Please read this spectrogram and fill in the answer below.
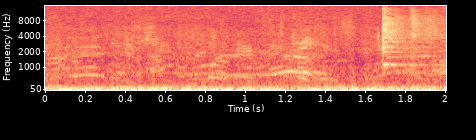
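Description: Wind rumbling on the microphone, with the indistinct voices of people talking in a crowd. A short, sharp sound cuts through near the end.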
